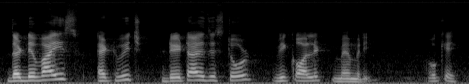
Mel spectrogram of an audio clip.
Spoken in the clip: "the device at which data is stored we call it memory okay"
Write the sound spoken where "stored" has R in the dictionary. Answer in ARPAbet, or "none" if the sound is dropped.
R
